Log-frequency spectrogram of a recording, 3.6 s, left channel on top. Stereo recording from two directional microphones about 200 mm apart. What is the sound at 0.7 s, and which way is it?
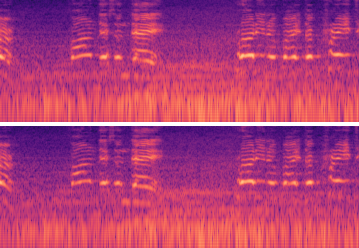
Vehicle, 40° right (ahead or behind).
